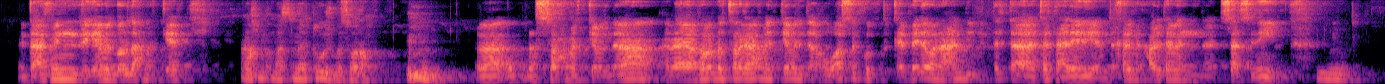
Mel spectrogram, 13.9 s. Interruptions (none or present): none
